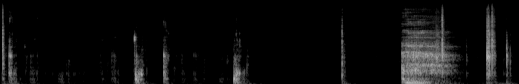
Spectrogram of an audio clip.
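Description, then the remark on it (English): Quiet swallowing and small wet mouth sounds from someone drinking water, a few soft clicks spaced apart, then a loud, rough burp bursts out near the end, followed by a couple of short sounds. “Excuse me just a second, gotta drink some water.”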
